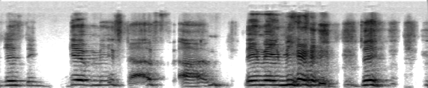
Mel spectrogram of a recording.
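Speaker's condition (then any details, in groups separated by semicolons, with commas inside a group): Severe cerebral palsy; speech problems predicted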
